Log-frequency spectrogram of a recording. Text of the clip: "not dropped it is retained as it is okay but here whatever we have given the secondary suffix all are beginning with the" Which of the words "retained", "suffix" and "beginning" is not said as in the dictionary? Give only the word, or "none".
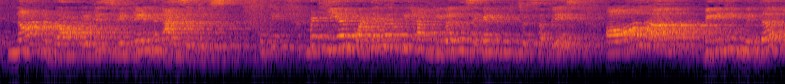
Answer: suffix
